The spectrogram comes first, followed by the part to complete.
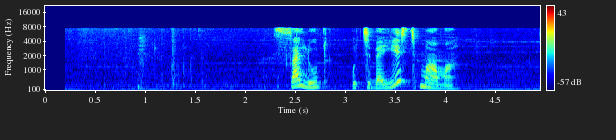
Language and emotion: Russian, positive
